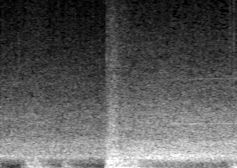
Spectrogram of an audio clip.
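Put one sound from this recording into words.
A body slams onto a mat with a heavy thud.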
